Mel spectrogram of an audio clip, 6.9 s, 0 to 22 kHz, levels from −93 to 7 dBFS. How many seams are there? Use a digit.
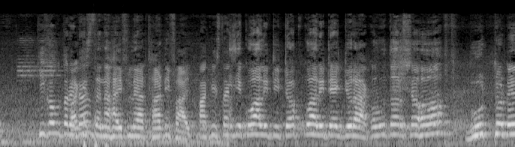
1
